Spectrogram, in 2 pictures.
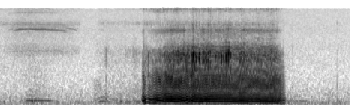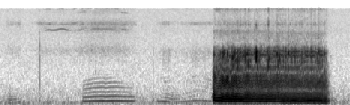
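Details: Gertie, a five-pound, one-year-old dog, sleeping and snoring after opening presents; long harsh rasping snores alternate with quieter whistling breaths, three loud drawn-out snores over about twelve seconds in a quiet indoor room.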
